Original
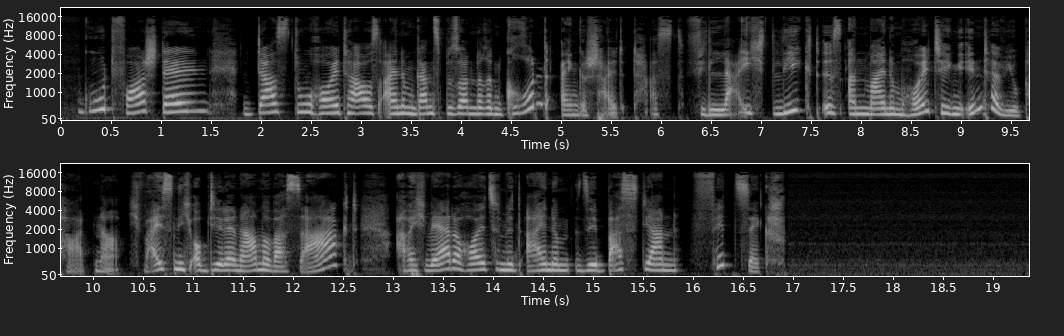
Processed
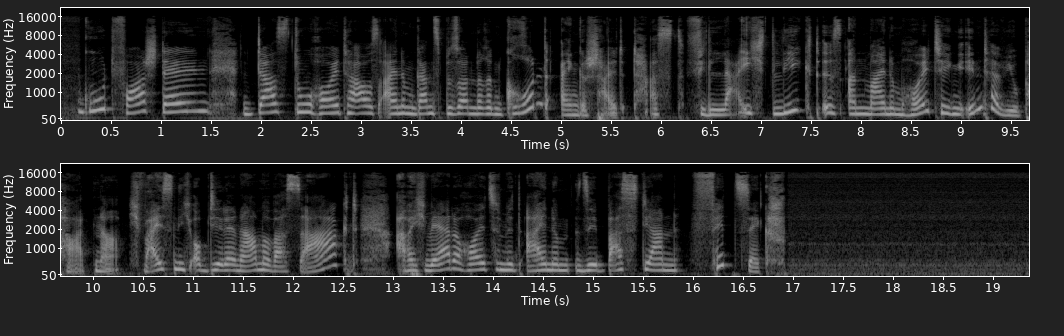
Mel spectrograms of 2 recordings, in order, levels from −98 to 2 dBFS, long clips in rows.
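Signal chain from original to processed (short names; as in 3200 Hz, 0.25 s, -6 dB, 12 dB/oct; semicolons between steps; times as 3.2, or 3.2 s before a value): compressor 4:1, threshold -41 dBFS, peak gain reduction 13.5 dB; gain +4 dB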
